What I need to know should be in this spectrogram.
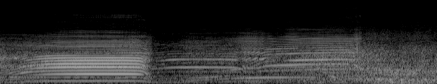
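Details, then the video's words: A cow gives a loud, long, steady moo lasting about a second and a half, then a softer, higher second moo rises and fades beneath a hissy background. "Voice of Cows"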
